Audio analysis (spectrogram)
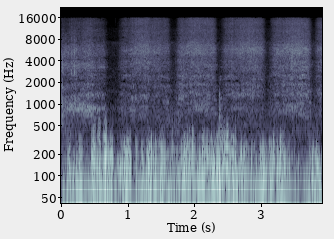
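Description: Steady back-and-forth hand sanding of a cylinder head with sandpaper, metal surface, close and continuous, with brief pauses between strokes.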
